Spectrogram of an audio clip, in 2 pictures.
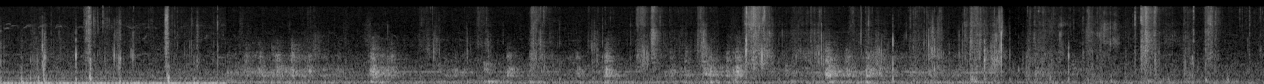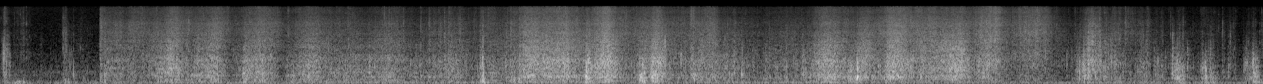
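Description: Footsteps of a person in rubber boots walking down a dirt path, each step a short scuff or knock. From about halfway through, a louder, steady rustling noise joins the steps.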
